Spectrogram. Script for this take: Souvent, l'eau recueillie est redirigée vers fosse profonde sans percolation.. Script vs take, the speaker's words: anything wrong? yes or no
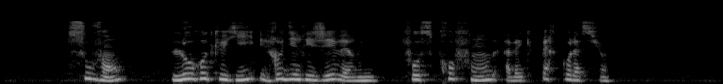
yes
